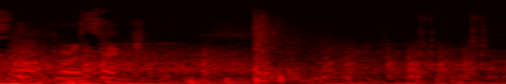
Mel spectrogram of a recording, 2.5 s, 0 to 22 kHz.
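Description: Distant rumbling gunfire and artillery-like booms from the World War II shooter game Red Orchestra 2, faint and muffled, under someone talking.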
